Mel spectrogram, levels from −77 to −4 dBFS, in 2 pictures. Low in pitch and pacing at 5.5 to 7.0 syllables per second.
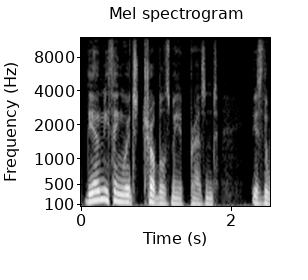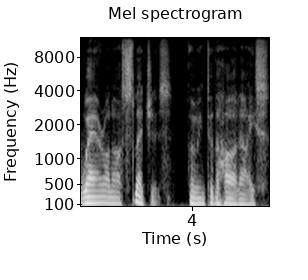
Yes: low, 120 Hz; 5.8 syllables/s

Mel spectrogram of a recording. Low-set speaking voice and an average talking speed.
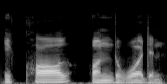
Yes: very low, 95 Hz; average, 180 wpm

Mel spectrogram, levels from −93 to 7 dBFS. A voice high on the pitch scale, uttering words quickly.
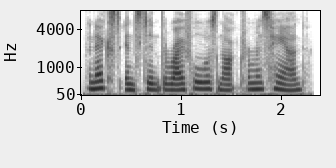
Yes: high, 215 Hz; fast, 250 wpm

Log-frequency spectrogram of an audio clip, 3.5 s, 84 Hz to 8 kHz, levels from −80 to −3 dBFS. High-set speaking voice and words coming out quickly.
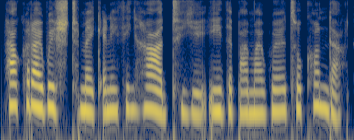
Yes: high, 215 Hz; fast, 270 wpm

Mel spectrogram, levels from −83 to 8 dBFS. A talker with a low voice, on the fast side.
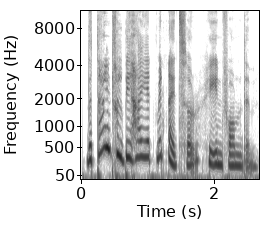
No: very high, 260 Hz; fast, 245 wpm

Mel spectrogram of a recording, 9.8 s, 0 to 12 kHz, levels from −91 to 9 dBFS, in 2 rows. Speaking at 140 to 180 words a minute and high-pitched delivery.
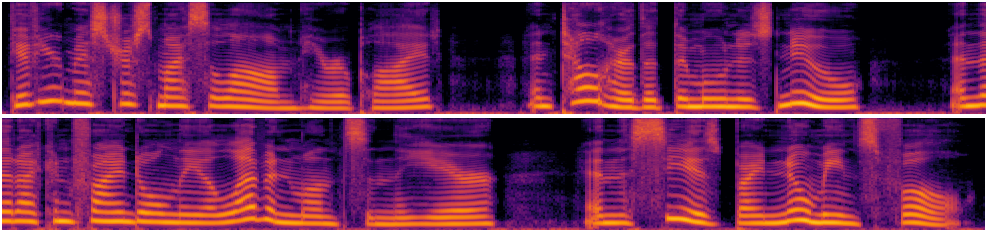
No: fast, 205 wpm; high, 245 Hz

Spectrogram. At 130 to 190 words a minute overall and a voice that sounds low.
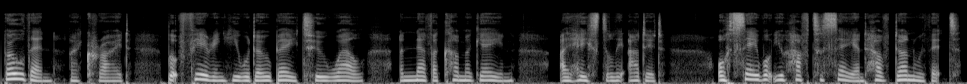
No: average, 180 wpm; medium, 185 Hz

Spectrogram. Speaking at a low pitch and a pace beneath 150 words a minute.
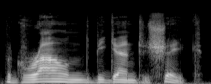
Yes: low, 105 Hz; average, 140 wpm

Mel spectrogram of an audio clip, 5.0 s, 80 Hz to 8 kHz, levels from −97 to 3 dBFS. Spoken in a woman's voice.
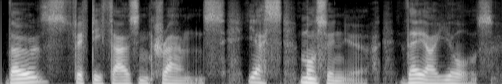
No: male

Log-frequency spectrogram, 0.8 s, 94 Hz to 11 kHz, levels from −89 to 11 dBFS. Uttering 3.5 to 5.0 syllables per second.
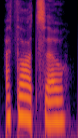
Yes: 4.9 syllables/s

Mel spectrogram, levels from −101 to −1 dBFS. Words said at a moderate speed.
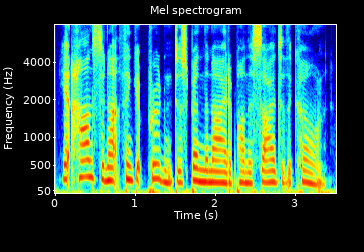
No: fast, 290 wpm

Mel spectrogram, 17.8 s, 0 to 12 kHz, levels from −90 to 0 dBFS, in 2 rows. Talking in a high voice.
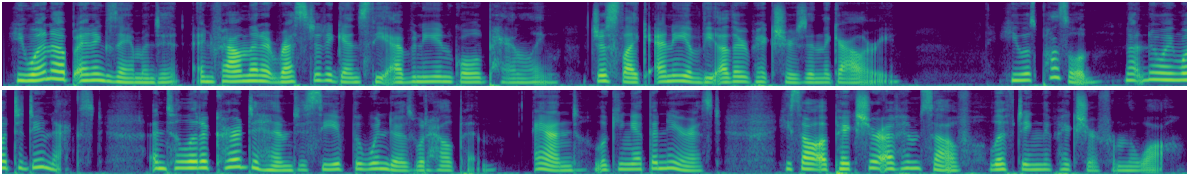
Yes: high, 205 Hz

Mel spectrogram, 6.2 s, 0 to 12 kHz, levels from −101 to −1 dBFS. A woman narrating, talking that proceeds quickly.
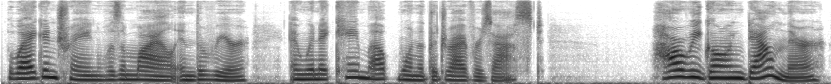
Yes: female; fast, 240 wpm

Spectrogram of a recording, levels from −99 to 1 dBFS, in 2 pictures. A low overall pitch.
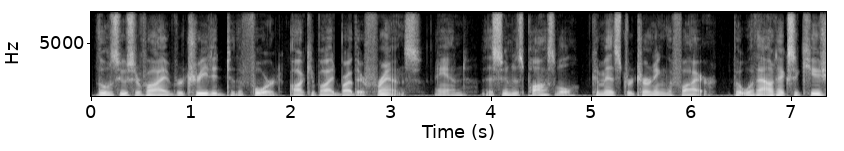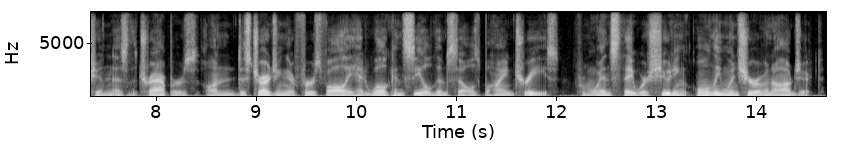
Yes: low, 100 Hz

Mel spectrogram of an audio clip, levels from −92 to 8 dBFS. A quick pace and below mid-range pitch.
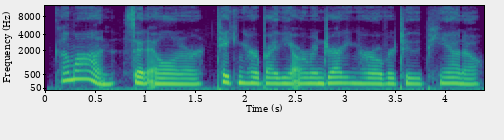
No: fast, 220 wpm; high, 200 Hz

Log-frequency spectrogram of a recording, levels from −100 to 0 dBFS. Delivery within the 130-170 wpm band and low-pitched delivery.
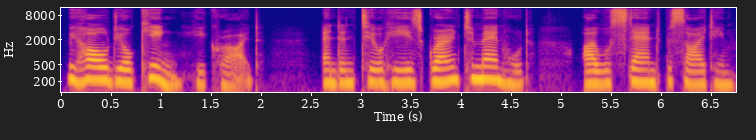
No: average, 150 wpm; high, 190 Hz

